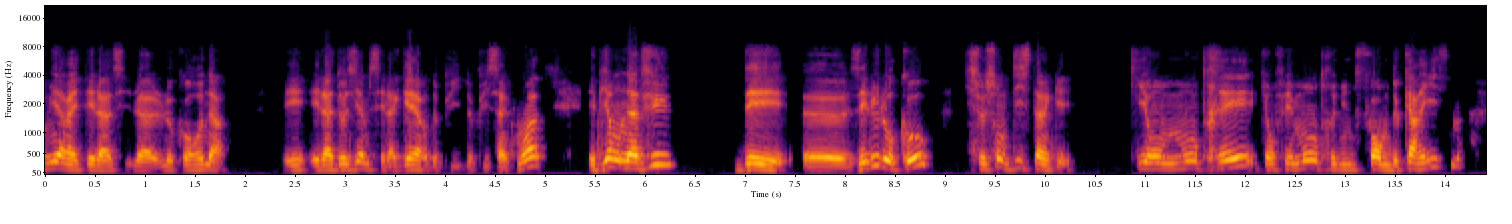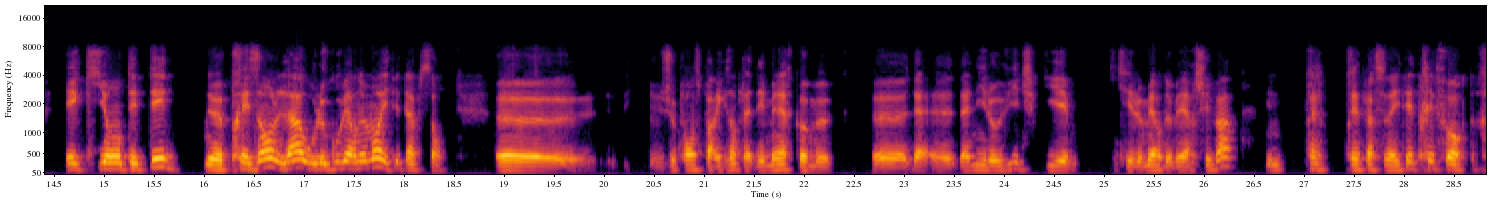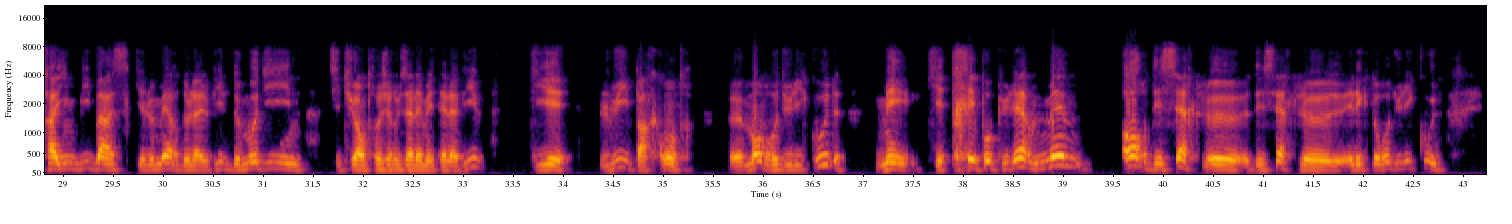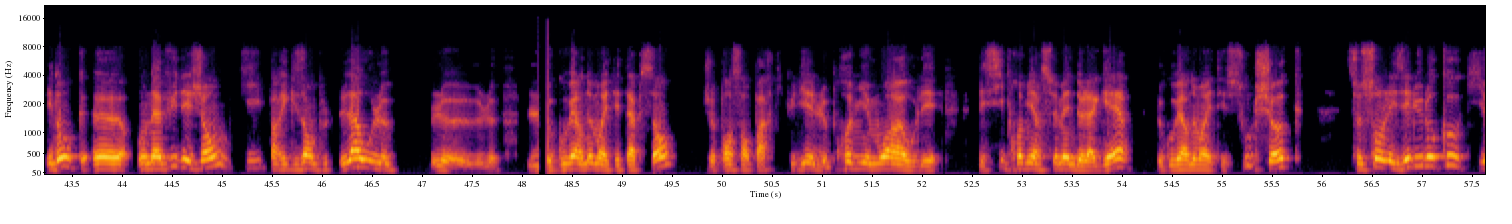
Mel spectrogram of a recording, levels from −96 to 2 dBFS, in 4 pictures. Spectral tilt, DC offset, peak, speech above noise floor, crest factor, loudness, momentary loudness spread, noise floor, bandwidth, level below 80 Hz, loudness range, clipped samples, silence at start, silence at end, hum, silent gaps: -6 dB/octave; under 0.1%; -6 dBFS; 65 dB; 16 dB; -21 LUFS; 16 LU; -86 dBFS; 8.2 kHz; -68 dBFS; 6 LU; under 0.1%; 0 s; 0 s; none; 48.17-48.23 s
